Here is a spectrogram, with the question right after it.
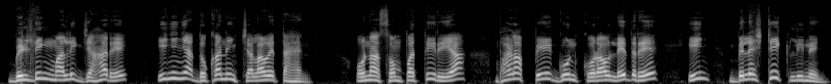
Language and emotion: Santali, angry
